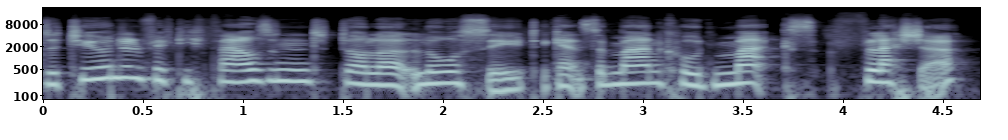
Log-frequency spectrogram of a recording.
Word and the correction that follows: Fleischer: I may not be pronouncing his name correctly. Flesher? Fleischer? Flesher. – Is there an I? – F-L-E-I-S-C-H-E-R. – Fleischer. Yes, this is American, isn't it? – It's American.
